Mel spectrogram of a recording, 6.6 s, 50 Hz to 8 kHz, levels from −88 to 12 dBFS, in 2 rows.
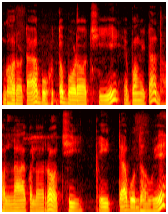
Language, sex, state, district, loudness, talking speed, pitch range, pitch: Odia, male, Odisha, Nuapada, -18 LUFS, 120 wpm, 100-105 Hz, 100 Hz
